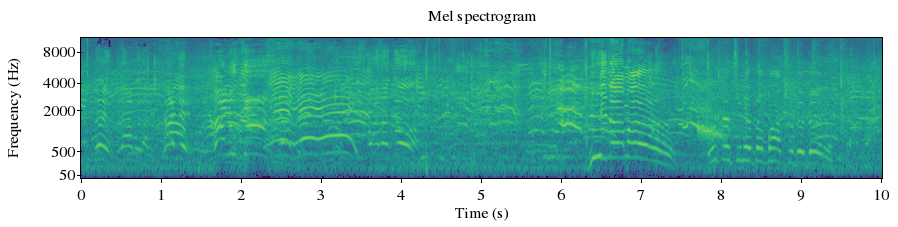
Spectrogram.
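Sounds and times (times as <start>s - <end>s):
voices shouting: 0.0s - 10.0s
football being kicked: 4.2s - 4.5s.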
